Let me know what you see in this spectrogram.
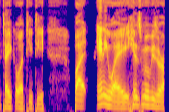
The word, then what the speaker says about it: Taika Waititi: And then the other thing I'll pitch, I'm a big Taiki Waititi. My daughter's always make fun of the way I say, I think it's supposed to be Taika Waititi.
